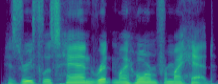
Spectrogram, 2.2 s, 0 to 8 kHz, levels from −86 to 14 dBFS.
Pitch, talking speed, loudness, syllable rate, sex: 135 Hz, 245 wpm, -16 LUFS, 4.8 syllables/s, male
